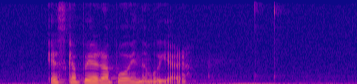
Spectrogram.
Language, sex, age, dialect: Faroese, female, 15-35, Norðurstreymoy/Eysturoy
